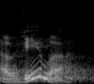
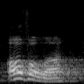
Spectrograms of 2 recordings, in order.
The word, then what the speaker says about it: Ávila: You must mean Avila. Yes, that's what I meant. And I thought, how nice of her to teach me the proper pronunciation of my name. It baffled me, though, because my publisher has called me Ávila for 7 years.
